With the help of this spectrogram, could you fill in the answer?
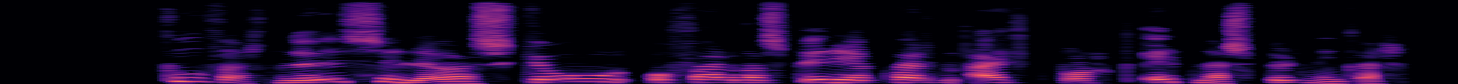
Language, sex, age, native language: Icelandic, female, 40-49, Icelandic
